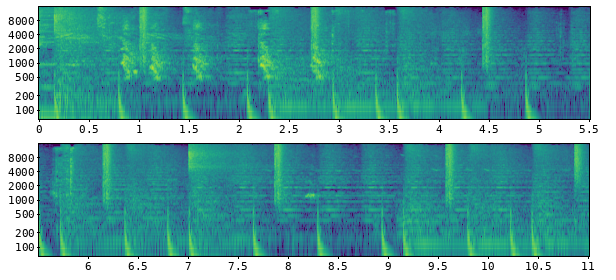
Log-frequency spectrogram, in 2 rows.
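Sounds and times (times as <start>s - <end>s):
hip hop music: 0.0s - 11.0s
young dog yipping: 0.8s - 3.0s.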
